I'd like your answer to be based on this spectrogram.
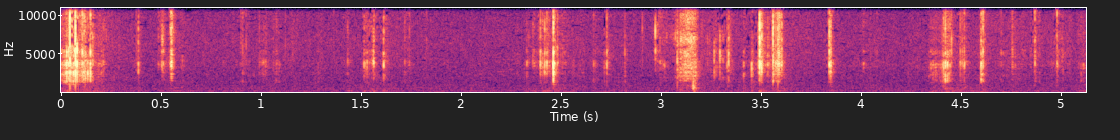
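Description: A metal dip pen nib writes letters in ink on a flat sheet of textured Korean paper, recorded close-up. Short, bright, dry scratches come in irregular bursts, with quiet gaps between strokes over a faint low steady hum.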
